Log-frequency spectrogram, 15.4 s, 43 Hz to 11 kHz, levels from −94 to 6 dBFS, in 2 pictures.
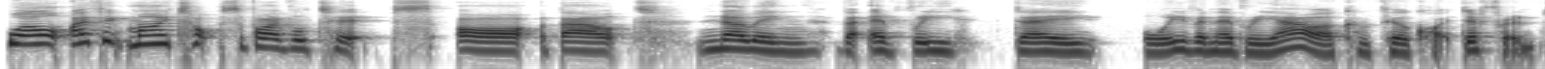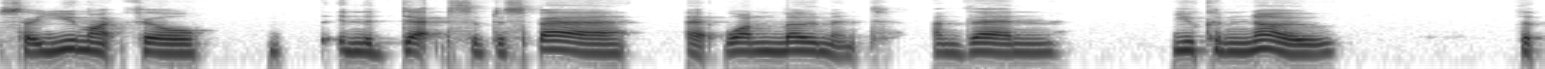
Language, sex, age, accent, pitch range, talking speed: English, female, 40-59, British, 165-190 Hz, 150 wpm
